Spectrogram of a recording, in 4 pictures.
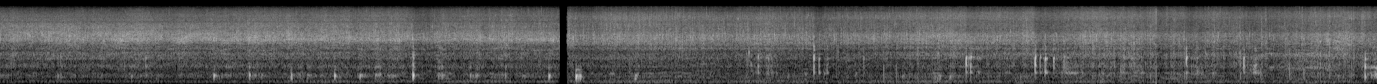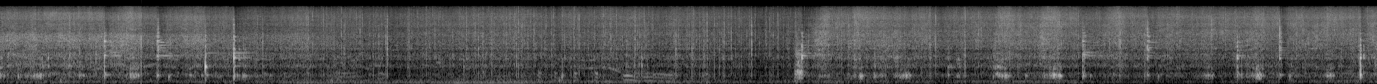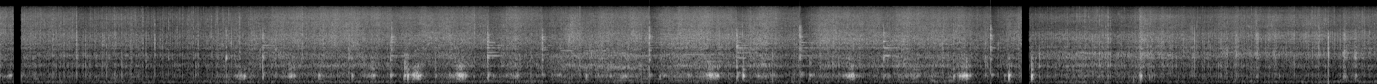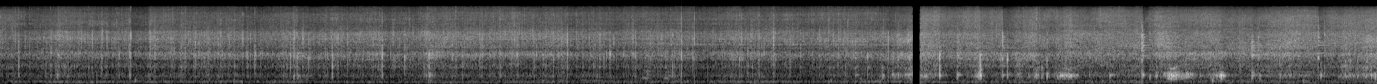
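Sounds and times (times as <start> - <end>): paste sizzling in hot oil: 0.0 - 55.0
wooden spatula scraping pot: 0.6 - 5.6, 21.7 - 27.7, 29.7 - 37.8, 50.1 - 55.0.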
